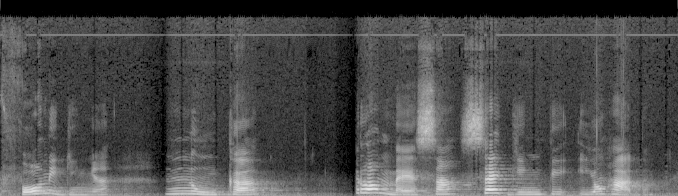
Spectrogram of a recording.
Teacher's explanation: todas elas aí ó possuem a penúltima sílaba mais forte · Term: paroxítonas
